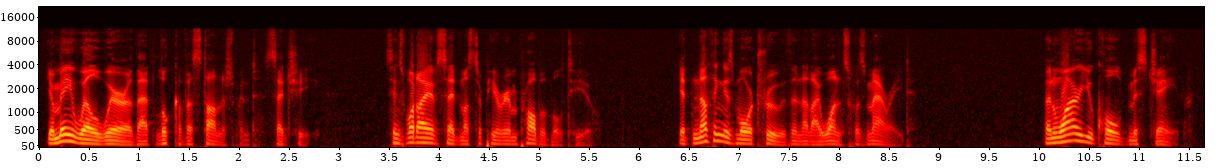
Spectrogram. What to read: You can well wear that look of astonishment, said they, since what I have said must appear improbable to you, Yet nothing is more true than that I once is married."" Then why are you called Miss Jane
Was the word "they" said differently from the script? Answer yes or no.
yes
